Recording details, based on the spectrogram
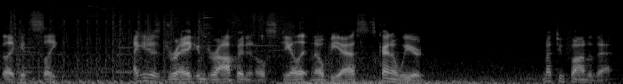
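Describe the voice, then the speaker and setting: A man's voice: on the low side, a little fast, pushed and bright, faint music behind. A man giving casual, joking live commentary as a game streamer, in a rambling, offhand way. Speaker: streamer reacting to game cutscenes.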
